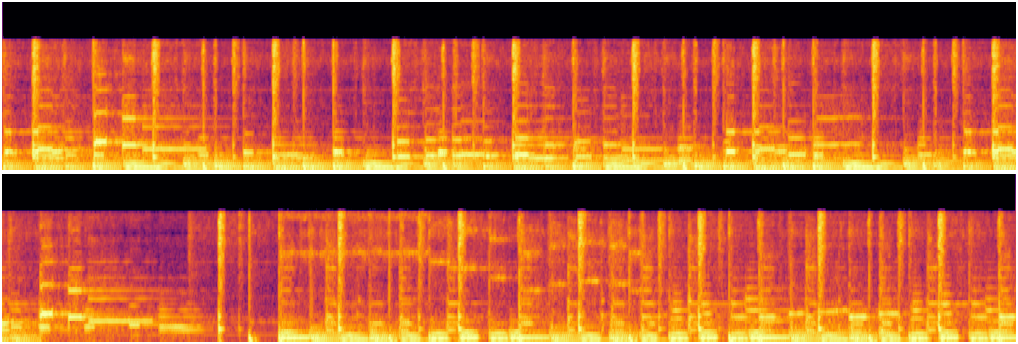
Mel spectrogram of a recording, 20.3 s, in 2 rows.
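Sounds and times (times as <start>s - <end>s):
jazz music: 0.0s - 20.2s.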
